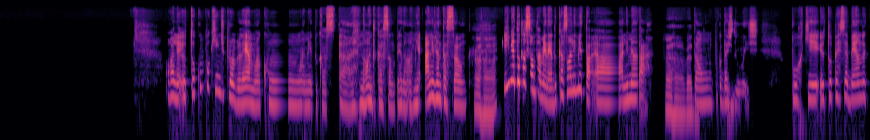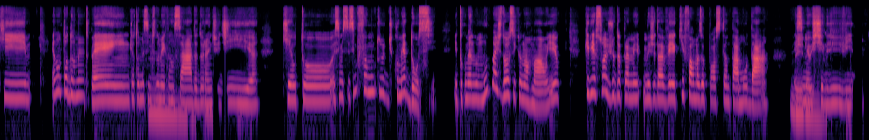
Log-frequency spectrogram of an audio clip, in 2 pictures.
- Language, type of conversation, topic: Portuguese, advice, Como a minha alimentação pode afetar o meu humor e os meus níveis de estresse no dia a dia?
- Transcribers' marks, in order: distorted speech; chuckle; other background noise; tapping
